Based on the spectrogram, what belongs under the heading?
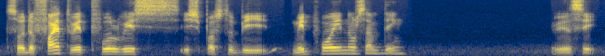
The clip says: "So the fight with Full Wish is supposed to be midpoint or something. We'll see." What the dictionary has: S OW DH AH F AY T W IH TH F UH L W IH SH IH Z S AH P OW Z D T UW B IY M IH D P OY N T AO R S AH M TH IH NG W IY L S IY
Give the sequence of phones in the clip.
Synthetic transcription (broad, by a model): S OW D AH F AY T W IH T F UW L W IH S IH S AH P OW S T UW B IY M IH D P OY N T AO R S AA M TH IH NG W IY L S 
